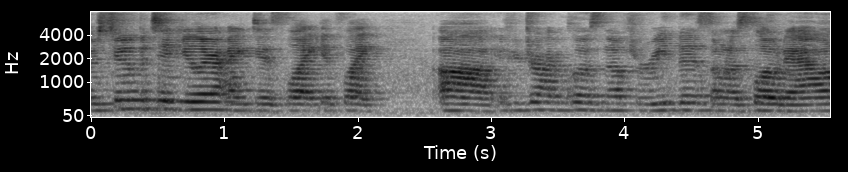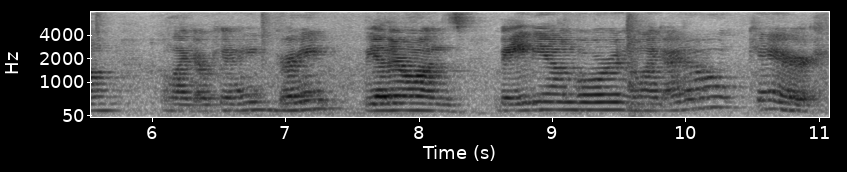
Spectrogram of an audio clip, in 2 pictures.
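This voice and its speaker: Speaking with an American accent, a woman keeps a medium pitch and fairly even intonation at a moderate pace. Noticeable background noise and audible room echo fill the recording. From New York. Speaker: stand-up comedian. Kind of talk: stand-up. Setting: stage with audience.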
